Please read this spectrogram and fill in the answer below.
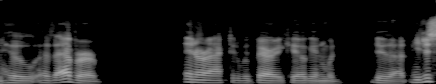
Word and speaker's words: Barry Keoghan: feel like you're trying to say his name with an Irish accent, but keep it American.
